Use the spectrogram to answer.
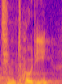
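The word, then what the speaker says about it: TIMTOWTDI: the PE motto is there's more than one way to do it which is pronounced Tim to um I'm going to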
